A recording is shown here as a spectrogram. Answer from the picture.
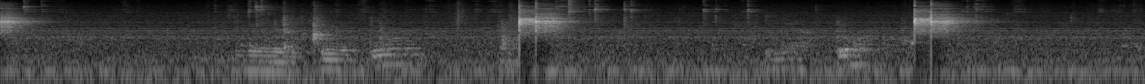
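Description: Dog-training clicker clicked three times, a few seconds apart, each a sharp click with a short ring. Each click marks a small push of the door by the dog, to be rewarded with a treat.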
